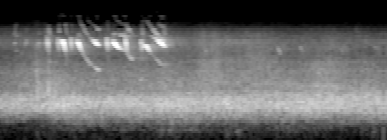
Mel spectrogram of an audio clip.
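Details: A Bat falcon in Panama gives a quick series of about seven thin, shrill, down-slurred notes in just over a second, over a steady hiss of insects and ambient noise.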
